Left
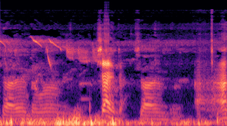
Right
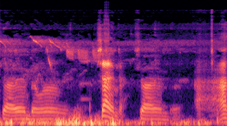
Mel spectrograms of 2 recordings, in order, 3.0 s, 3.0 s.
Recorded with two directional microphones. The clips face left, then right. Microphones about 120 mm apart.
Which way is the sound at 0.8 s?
55° right (ahead or behind).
